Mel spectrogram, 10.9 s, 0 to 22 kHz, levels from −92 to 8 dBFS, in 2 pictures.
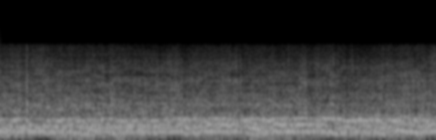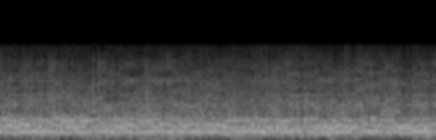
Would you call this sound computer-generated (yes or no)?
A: yes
